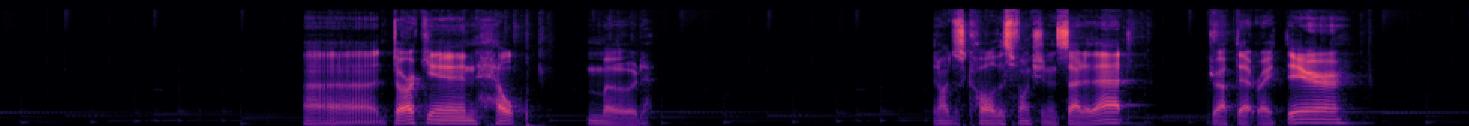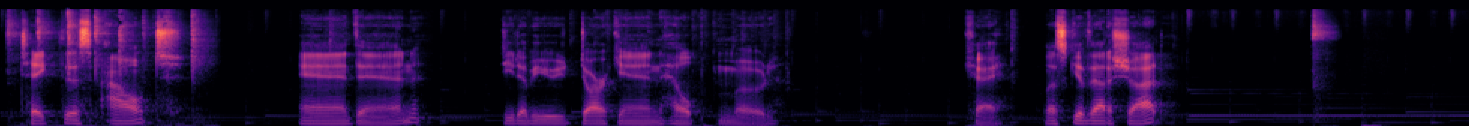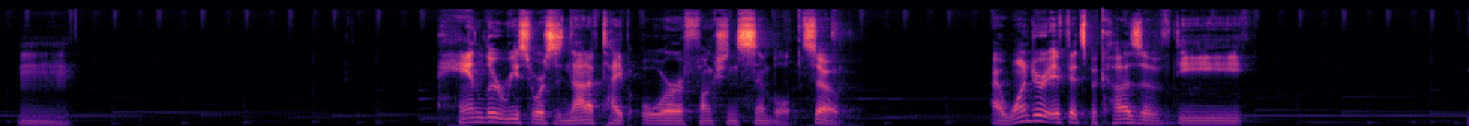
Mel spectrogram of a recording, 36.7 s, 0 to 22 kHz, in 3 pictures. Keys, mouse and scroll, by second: 0.0-1.9 typing, 3.3-6.3 typing, 6.8 Return, 7.4-15.6 typing, 10.5 Escape, 12.3 Escape, 14.3 Escape, 16.8-20.1 typing, 19.7 Escape, 20.4 ctrl+s, 20.5 Escape, 35.2 Escape, 35.3 Escape, 35.7 k.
